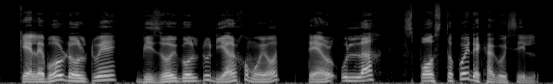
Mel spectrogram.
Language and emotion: Assamese, happy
